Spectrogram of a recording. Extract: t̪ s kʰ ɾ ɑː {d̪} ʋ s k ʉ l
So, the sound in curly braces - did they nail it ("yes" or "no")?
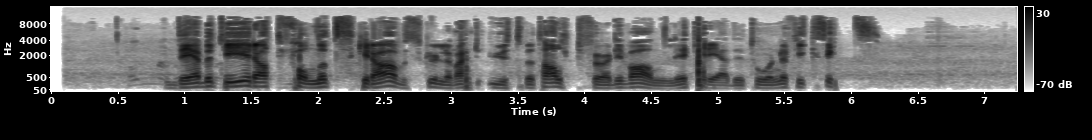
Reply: no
